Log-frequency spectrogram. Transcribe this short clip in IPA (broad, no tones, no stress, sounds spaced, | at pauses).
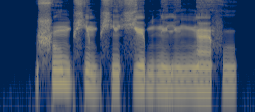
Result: ʂ ũ b ç ẽ b ç ĩ ç e b n ĩ j ĩ ŋ æ̃ f u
